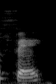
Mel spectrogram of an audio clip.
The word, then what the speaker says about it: fait: All pronounced the same, almost spelled the same, except this one ends with a T.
